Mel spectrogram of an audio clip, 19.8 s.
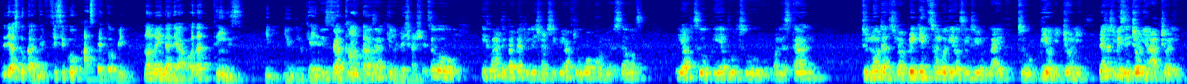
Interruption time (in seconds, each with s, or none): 5.3 s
